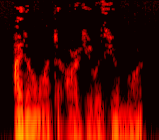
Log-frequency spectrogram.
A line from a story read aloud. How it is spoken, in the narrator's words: she said softly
